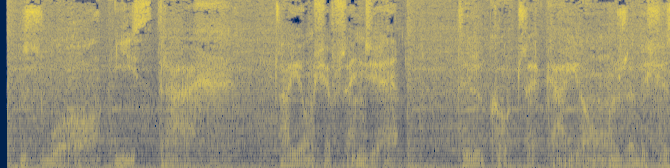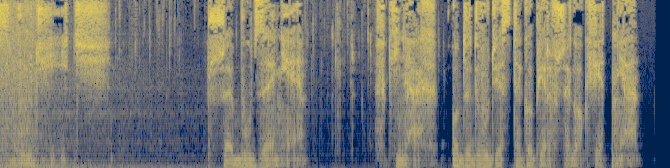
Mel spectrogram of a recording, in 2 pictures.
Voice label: Lektor movie trailer polish male voice over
